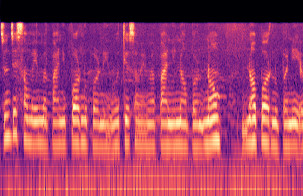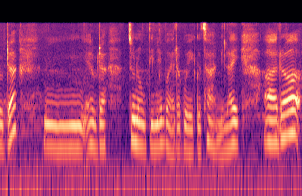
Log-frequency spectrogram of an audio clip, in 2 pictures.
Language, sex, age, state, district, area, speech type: Nepali, other, 30-45, West Bengal, Kalimpong, rural, spontaneous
